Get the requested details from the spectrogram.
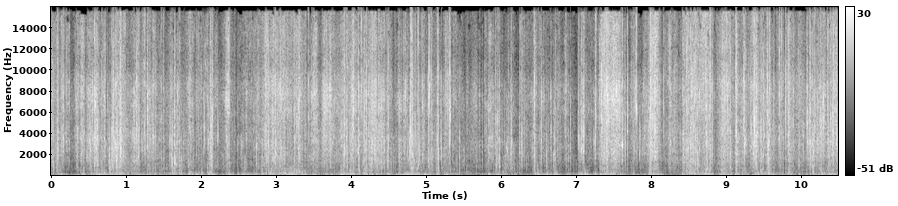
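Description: A thin, crumpled white paper sheet is held close to the microphone and crinkled, scrunched and rubbed between the fingertips of both hands, then unfolded and shaken. The result is a dense, continuous crackle of fast crinkles, with heavy low rumbling from handling near the mic beneath brighter rustling.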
